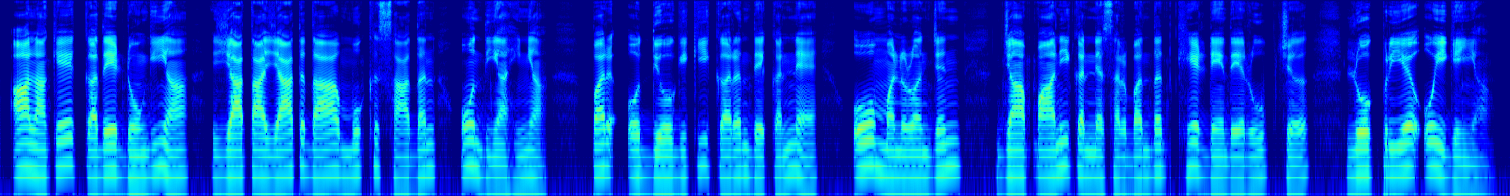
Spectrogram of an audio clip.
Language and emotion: Dogri, neutral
